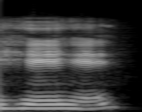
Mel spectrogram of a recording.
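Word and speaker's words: へ: तो फिर से अगर ये पार्टिकल है, तो अगर इसे हे को पार्टिकल की तरह हम यूज कर रहे होंगे, तो इसे हम प्रोनाउंस करते हैं ए, या मराठी में ऐसे ए।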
